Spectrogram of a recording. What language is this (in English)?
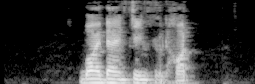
Thai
